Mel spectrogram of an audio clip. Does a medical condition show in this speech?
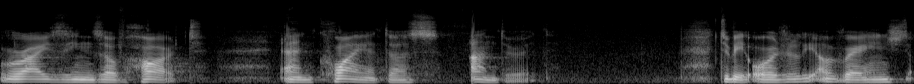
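Yes: ALS; under neurologist care.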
